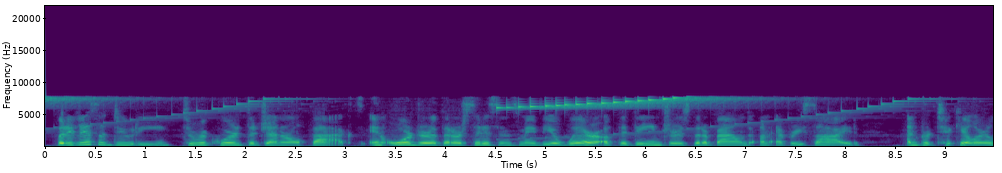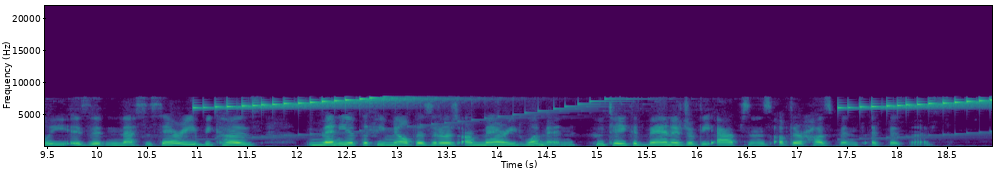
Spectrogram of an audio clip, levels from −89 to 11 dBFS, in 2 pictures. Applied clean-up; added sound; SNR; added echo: none; Wind chime / Percussion; 9 dB; none.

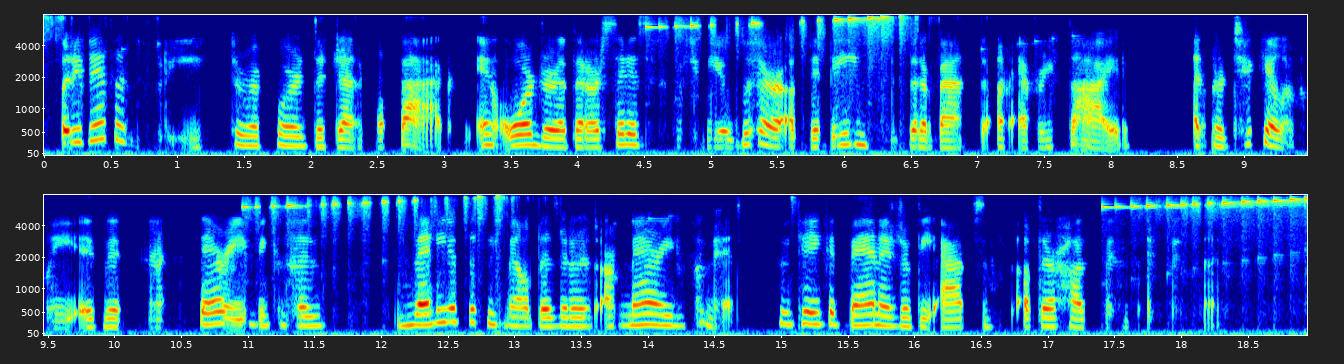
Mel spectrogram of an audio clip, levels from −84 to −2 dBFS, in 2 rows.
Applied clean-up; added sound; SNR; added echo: neural diffusion model UNIVERSE++.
